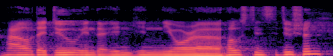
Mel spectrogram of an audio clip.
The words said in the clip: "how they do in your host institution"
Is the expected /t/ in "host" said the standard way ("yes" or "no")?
yes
